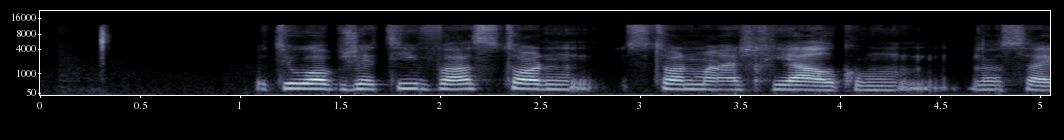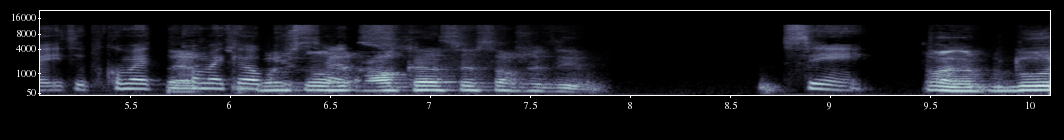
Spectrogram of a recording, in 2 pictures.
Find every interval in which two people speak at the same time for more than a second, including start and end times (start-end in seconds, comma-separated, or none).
5.7-7.0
